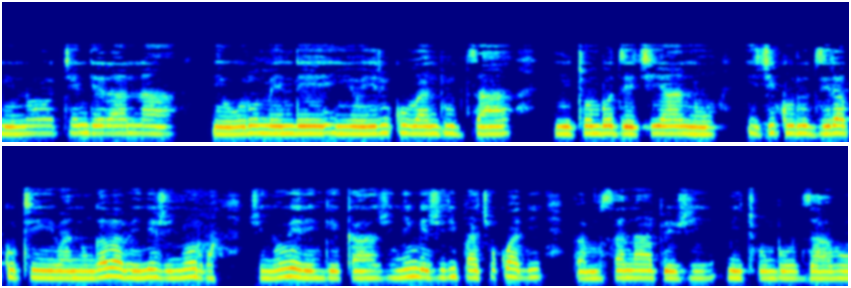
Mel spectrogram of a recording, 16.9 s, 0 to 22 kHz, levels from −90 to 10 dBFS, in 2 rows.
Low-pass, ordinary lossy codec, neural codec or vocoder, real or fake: 7.2 kHz; MP3, 32 kbps; codec, 16 kHz, 8 kbps, FreqCodec, larger model; fake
